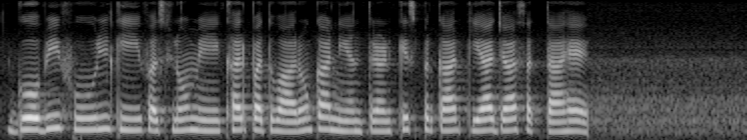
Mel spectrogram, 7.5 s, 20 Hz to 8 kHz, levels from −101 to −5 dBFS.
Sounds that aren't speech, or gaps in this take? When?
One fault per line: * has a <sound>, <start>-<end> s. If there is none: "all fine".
all fine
